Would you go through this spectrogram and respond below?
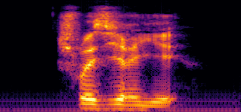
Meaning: second-person plural conditional of choisir
- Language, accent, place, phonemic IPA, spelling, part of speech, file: French, France, Lyon, /ʃwa.zi.ʁje/, choisiriez, verb, LL-Q150 (fra)-choisiriez.wav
